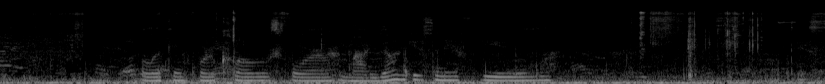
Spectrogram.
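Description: Plastic clothes hangers click and scrape along a metal rail.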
